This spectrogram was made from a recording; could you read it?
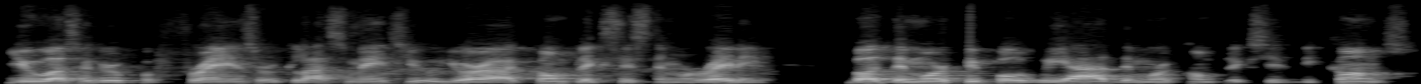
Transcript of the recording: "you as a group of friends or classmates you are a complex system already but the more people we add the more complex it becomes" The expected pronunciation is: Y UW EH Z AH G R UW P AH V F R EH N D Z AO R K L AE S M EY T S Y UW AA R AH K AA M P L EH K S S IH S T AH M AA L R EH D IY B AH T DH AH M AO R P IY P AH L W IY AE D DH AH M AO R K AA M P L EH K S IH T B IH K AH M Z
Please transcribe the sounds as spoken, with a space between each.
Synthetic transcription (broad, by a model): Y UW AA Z AH G R UW P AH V F R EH N D S AO R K L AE S M EY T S Y UW AA R AH K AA M P L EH K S S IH S T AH M AA L R EH D IY B AH T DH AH M AO R P IY P AH L W IY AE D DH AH M AO R K AA M P L EH K S IH T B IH K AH M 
